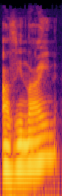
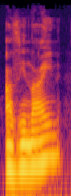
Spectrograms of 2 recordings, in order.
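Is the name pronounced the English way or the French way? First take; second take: English; English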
